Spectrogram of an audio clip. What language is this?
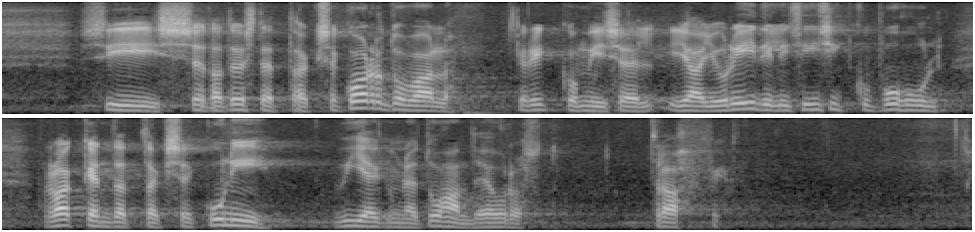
Estonian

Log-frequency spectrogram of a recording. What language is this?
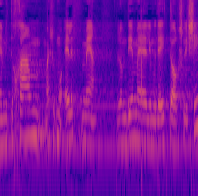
Hebrew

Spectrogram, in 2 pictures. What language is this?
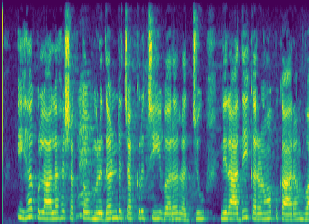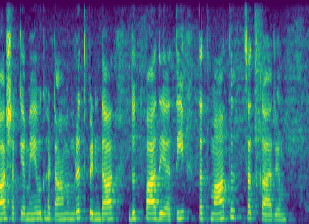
Sanskrit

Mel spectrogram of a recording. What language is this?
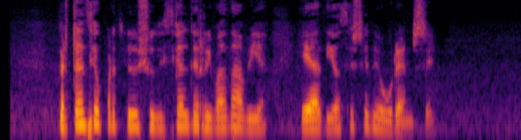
Galician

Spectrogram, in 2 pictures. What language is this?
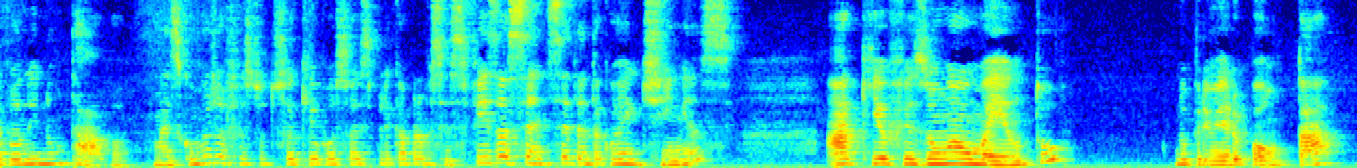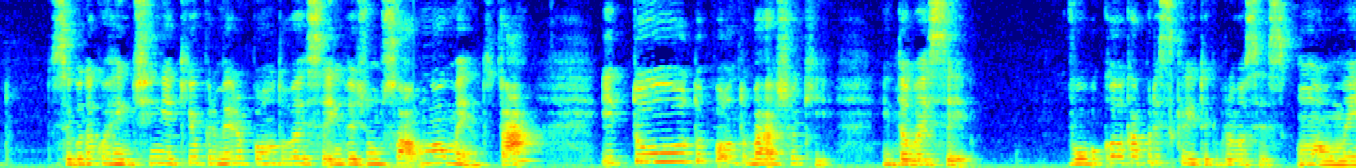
Portuguese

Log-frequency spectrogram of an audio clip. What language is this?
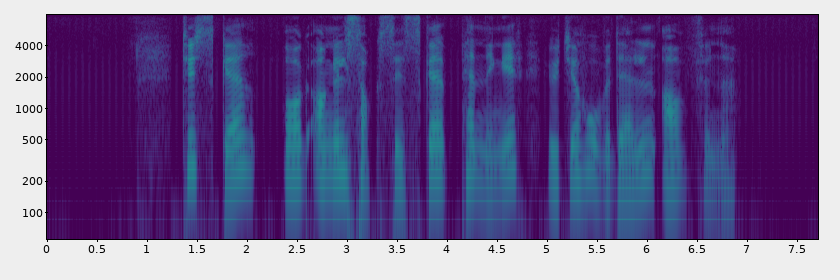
Norwegian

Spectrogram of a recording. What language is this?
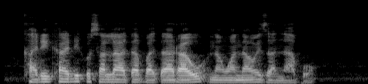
Koti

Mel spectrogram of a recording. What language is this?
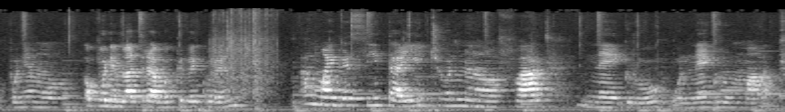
Romanian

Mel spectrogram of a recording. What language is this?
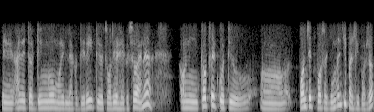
Nepali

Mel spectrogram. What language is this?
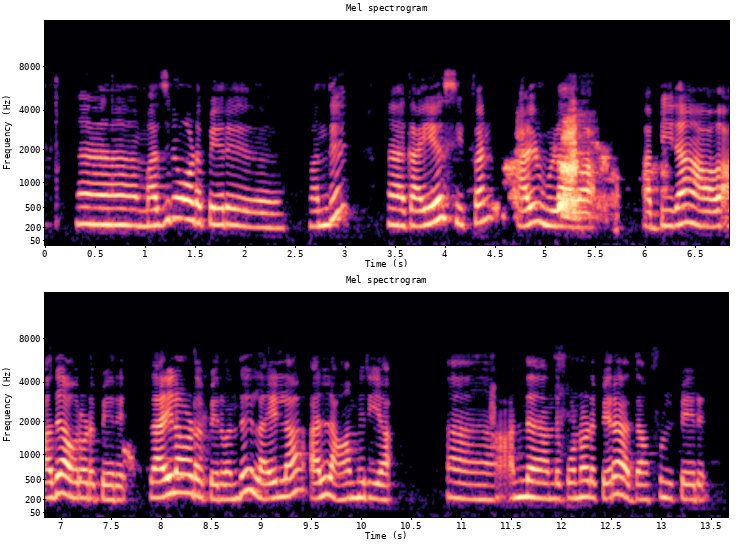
Tamil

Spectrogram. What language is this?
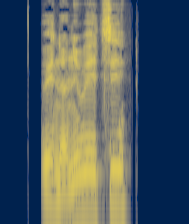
Mokpwe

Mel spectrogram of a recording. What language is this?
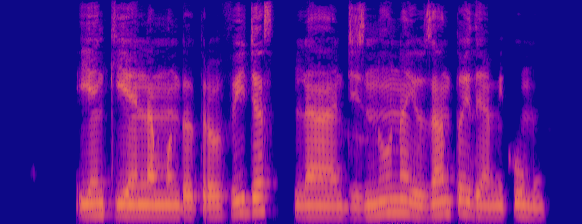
Esperanto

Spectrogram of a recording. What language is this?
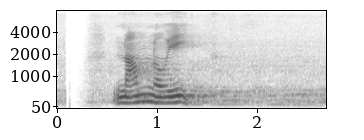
Sinhala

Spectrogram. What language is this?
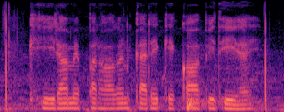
Magahi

